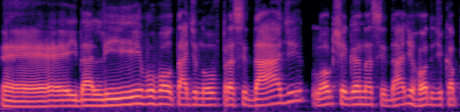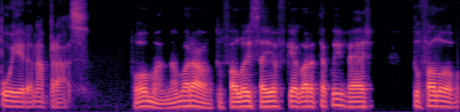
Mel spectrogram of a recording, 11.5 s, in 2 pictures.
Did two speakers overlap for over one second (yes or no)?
no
